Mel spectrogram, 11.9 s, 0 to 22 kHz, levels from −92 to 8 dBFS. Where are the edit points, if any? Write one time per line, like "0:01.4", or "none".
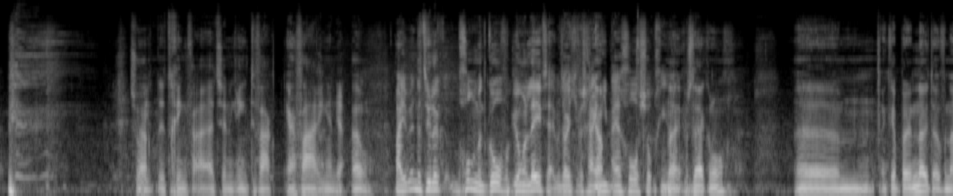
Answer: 0:01.6
0:02.4
0:03.4
0:07.6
